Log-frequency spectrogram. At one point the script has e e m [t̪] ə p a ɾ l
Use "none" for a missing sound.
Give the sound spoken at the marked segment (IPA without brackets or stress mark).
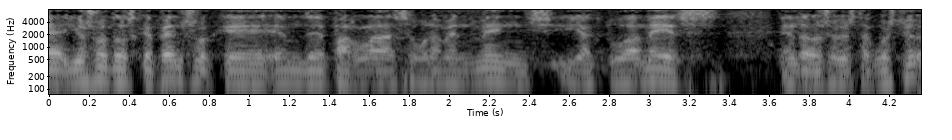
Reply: d̪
